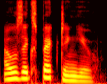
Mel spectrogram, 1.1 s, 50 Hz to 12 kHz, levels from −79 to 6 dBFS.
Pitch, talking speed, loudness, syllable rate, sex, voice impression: 180 Hz, 225 wpm, -17 LUFS, 6.5 syllables/s, female, feminine, slightly young, slightly adult-like, very thin, slightly relaxed, slightly weak, slightly dark, hard, clear, cute, intellectual, slightly refreshing, very sincere, very calm, friendly, reassuring, unique, elegant, slightly wild, sweet, slightly lively, kind, slightly modest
